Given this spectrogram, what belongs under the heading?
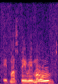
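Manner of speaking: ordinary talk, nothing marked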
